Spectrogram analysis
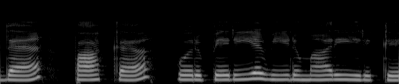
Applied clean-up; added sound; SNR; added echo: none; none; none; none.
